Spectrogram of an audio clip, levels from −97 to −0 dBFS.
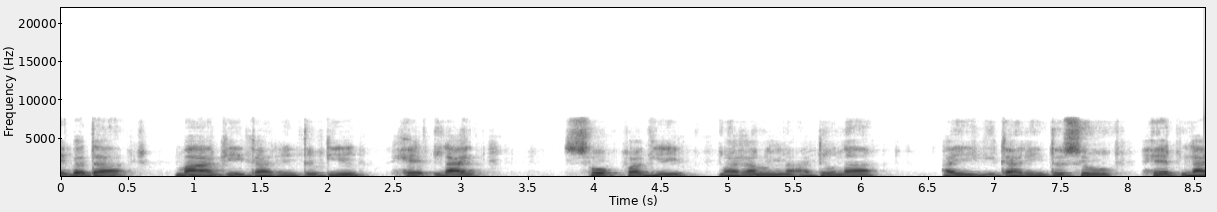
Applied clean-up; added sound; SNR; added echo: neural mask model DeepFilterNet 3.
